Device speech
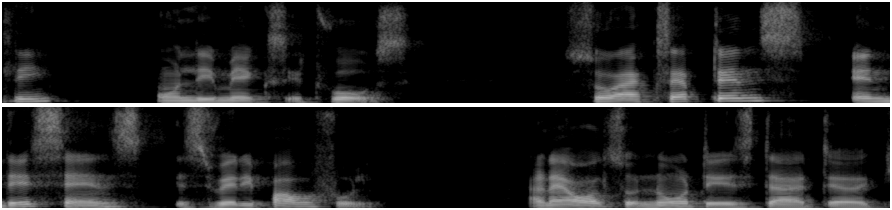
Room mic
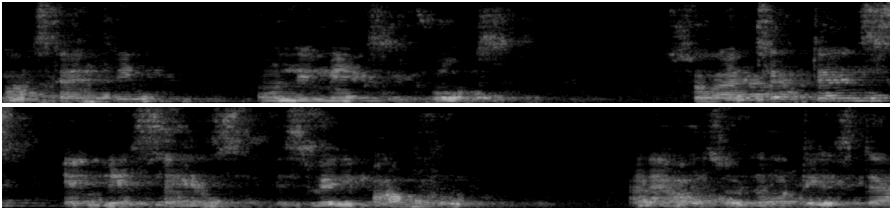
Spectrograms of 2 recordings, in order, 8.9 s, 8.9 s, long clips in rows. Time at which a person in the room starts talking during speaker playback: none

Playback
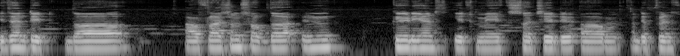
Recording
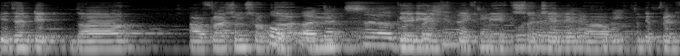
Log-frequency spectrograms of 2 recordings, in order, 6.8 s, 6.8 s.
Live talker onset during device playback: 2.6 s

